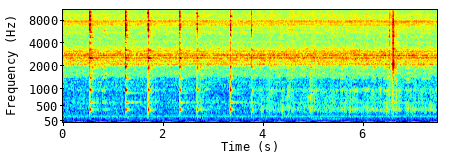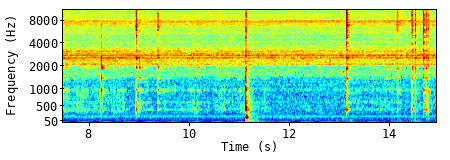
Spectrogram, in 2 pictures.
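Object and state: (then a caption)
Metal cookie tin. Long nails tap the closed lid of a small, round, striped metal cookie tin held in the hand. About sixteen sharp, bright clicks are heard, spaced irregularly, each dying away almost at once over a steady low hum and hiss.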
